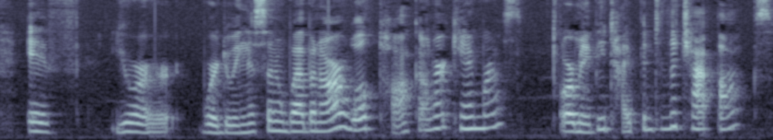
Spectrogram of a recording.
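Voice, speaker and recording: Her voice sits at a medium pitch, and this woman uses lively intonation. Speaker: school teacher. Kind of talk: recorded lesson. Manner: fast.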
